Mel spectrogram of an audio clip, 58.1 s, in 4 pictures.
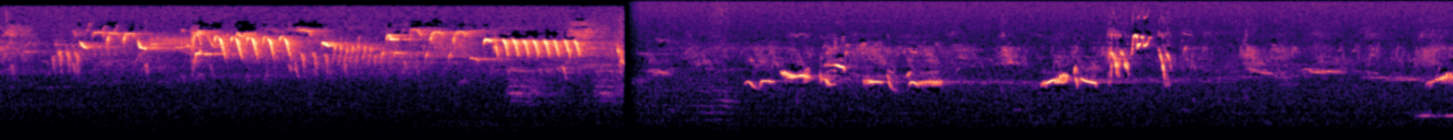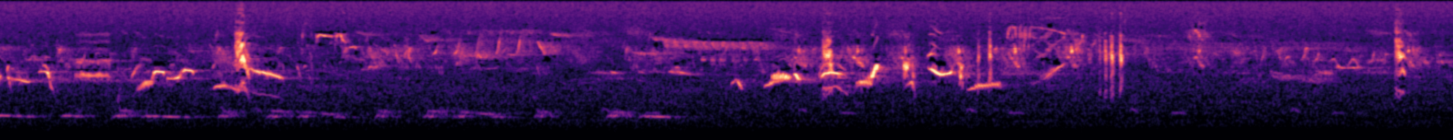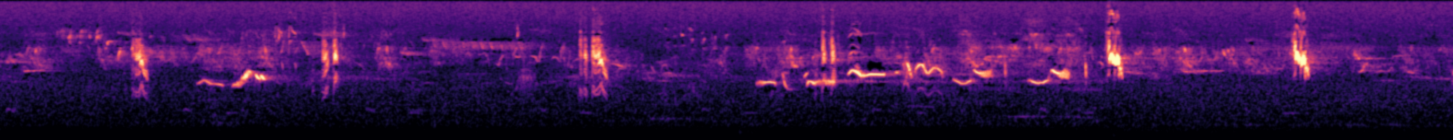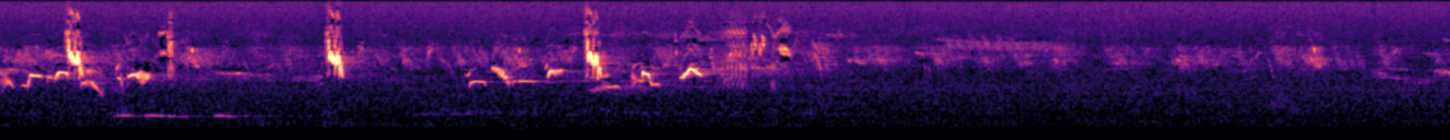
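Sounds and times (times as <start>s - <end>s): faint steady hiss: 0.0s - 58.0s
birds chirping and whistling: 13.8s - 25.7s, 43.3s - 47.2s.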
